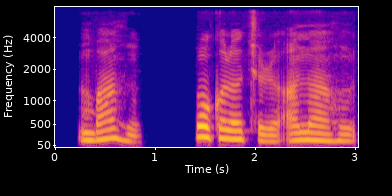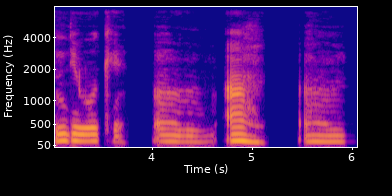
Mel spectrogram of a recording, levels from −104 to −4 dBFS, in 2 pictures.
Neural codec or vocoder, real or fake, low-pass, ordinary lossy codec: none; real; 7.2 kHz; none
